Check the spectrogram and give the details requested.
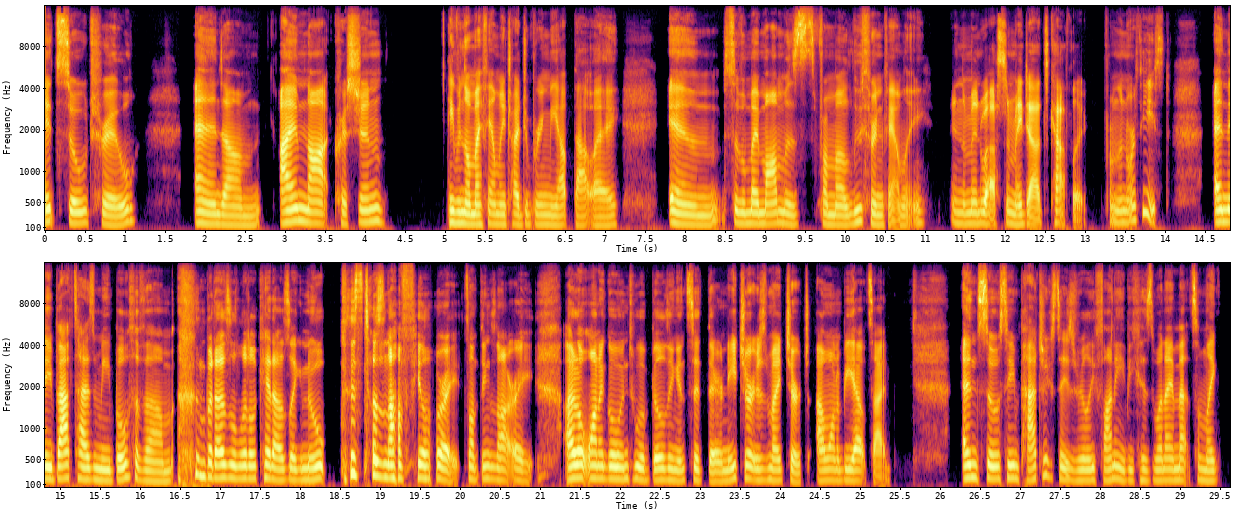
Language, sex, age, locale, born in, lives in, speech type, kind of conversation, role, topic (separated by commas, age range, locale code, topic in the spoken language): English, female, 50-54, en-US, United States, United States, conversation, unstructured, none, How do holidays shape the way we connect with culture?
